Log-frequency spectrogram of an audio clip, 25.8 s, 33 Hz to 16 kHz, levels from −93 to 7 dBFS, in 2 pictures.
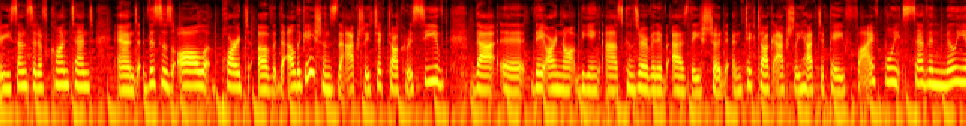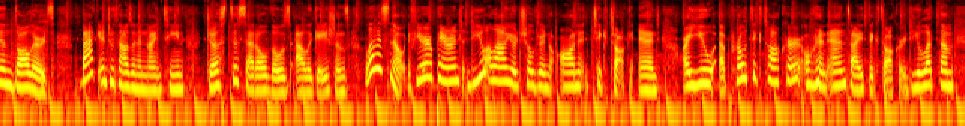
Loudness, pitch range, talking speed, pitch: -20 LUFS, 200-260 Hz, 155 wpm, 230 Hz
